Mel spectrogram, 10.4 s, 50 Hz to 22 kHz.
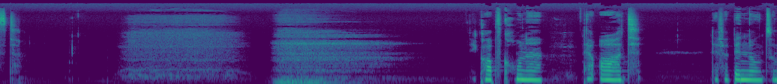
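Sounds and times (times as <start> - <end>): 
deep breathing during a guided meditation: 1.6 - 5.7
speech: 6.4 - 8.6, 9.5 - 10.3.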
